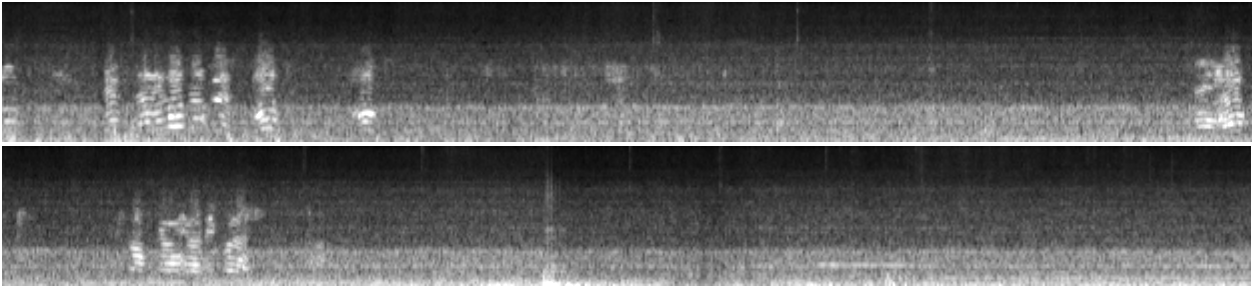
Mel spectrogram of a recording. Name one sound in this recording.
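A crane motor hums steadily nearby.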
